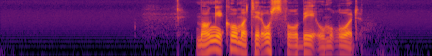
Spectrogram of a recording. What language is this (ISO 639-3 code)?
nor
